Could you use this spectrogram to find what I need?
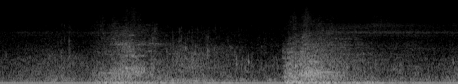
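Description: A shark bites down with a heavy, splashing crunch.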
